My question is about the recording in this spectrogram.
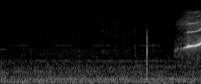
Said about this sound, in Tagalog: Sumipol bigla yung boat operator. Pinapasunod na kami. Sumama na lang kami habang naglalakad siya papunta kami sa pampang. Walang imik si kuya pero sumisipol-sipol lang siya.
